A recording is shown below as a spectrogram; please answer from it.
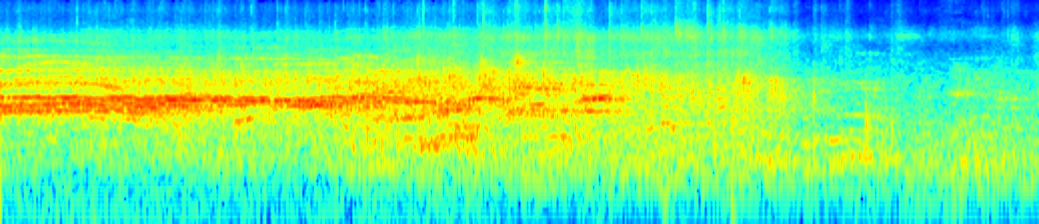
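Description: Audience applauding and cheering, with drawn-out whoops over the first few seconds. The applause fades away through the second half.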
